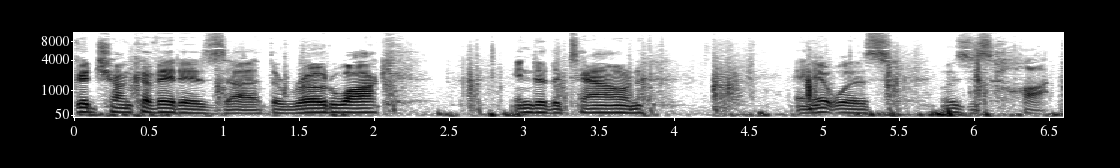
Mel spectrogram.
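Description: A man at a fairly slow pace, dry sound with no echo, and noticeable background noise. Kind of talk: casual vlog chat. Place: open country. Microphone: phone near.

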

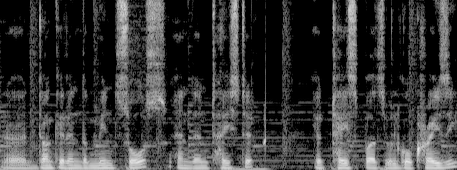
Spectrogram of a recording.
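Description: A man's fairly low-pitched voice at a moderate pace, fairly even in intonation, with a dry sound with no echo and faint music in the background. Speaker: food vlogger. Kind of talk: casual vlog chat. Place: cafe. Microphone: phone near.

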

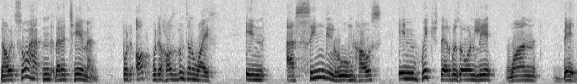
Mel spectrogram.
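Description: With an Irish accent, a high-pitched man speaks at a very slow pace with long, frequent pauses, ordinary pitch variation and very even loudness. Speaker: storyteller. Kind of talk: storytelling. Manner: animated.

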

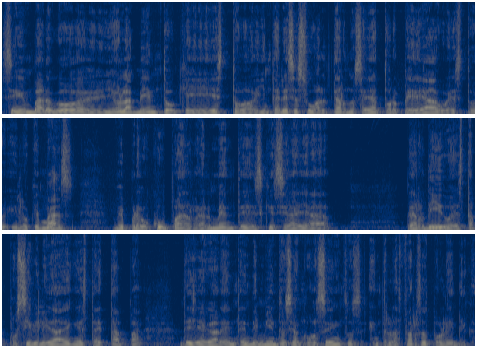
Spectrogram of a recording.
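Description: Over a quiet background, the speaker keeps a moderate pace and fairly even intonation. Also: man, very deep, low pitch for a man. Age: 40s. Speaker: politician; politician, interview guest. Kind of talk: interview. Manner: halting. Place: studio. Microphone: lapel.

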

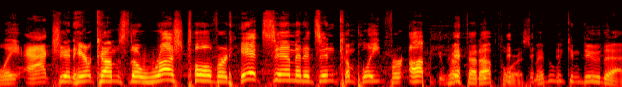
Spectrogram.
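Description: Excited and bright with a sharp tone, a man speaks at a moderate pace with hardly any pauses, ordinary pitch variation and big swings in loudness. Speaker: play-by-play announcer. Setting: broadcast booth. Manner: rises to excited disbelief on big plays.

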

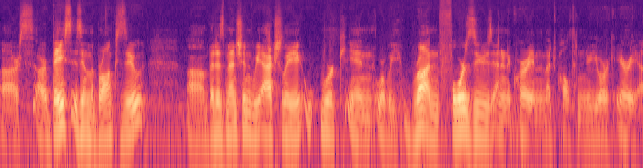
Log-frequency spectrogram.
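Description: The man talks with ordinary pitch variation, keeping a moderate pace. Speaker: invited lecturer. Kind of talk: lecture. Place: hall. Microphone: lapel.

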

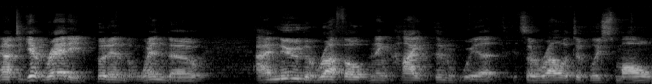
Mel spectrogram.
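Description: A man speaks with big swings in loudness. Audible room echo surrounds his voice. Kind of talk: tutorial. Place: garage. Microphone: camera far.

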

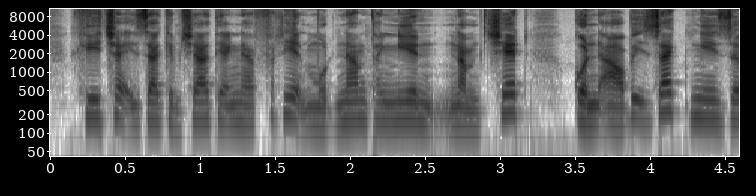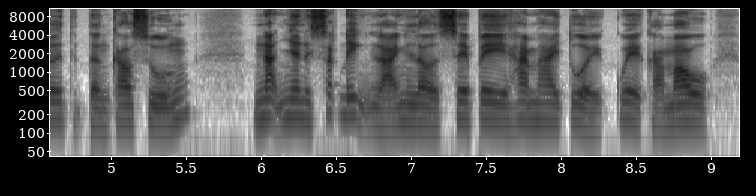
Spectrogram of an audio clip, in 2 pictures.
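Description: In a very clean recording with a silent background and a dry, close sound with no echo, a man with a plain, everyday voice talks at a moderate pace, fairly high in pitch, with ordinary pitch variation. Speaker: news reader. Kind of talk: news reading. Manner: formal.

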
